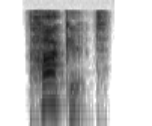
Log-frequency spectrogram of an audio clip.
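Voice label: "pocket", English word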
